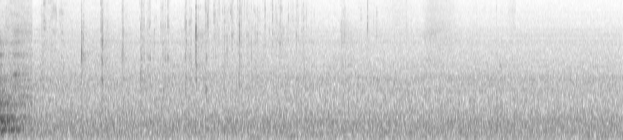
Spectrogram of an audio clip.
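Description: Steady room hiss with a few faint clicks and rustles: a paper drink sachet being torn open and its citric-acid orange powder tipped into a glass bottle.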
